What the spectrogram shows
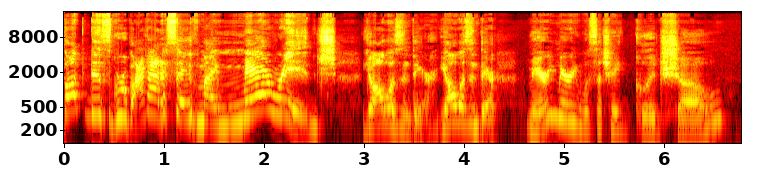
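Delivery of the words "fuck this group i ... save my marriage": high, worked-up, screaming and yelling outburst. Retelling a woman on a reality show saving her marriage: imitating someone screaming. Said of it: "she is crying, screaming, yelling. She's like".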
